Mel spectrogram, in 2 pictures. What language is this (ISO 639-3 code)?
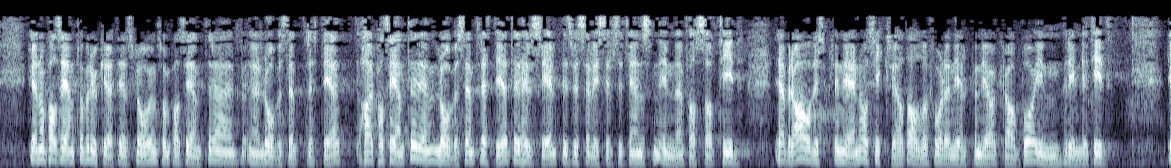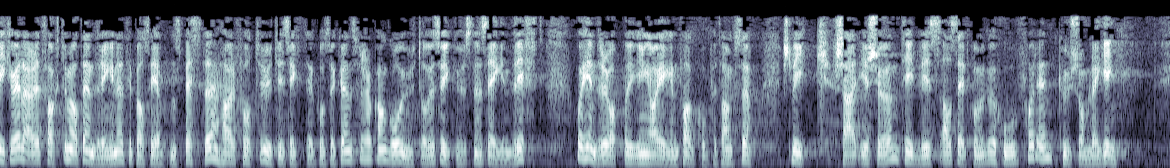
nob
